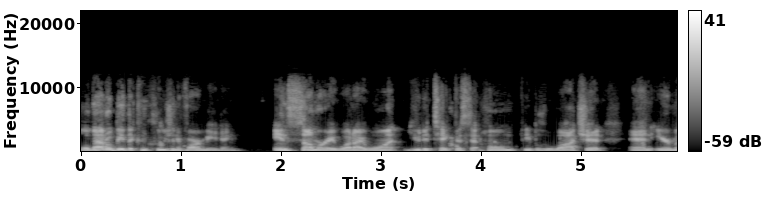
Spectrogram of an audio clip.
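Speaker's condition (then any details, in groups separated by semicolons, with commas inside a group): No condition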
